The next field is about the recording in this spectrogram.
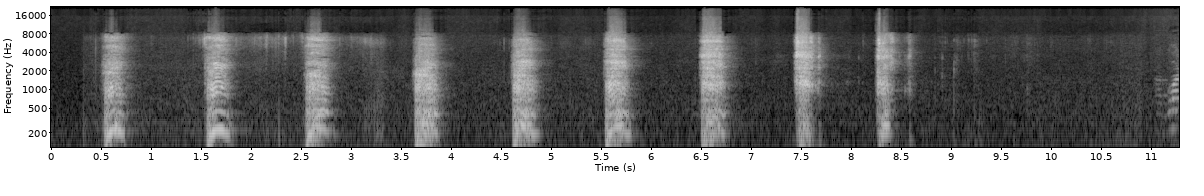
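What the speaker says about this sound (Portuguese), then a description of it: "Agora vamos à tosse com colapso de traqueia." A dog with a collapsed trachea gives a harsh, honking cough about nine times in a steady rhythm, loud and close, then stops.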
